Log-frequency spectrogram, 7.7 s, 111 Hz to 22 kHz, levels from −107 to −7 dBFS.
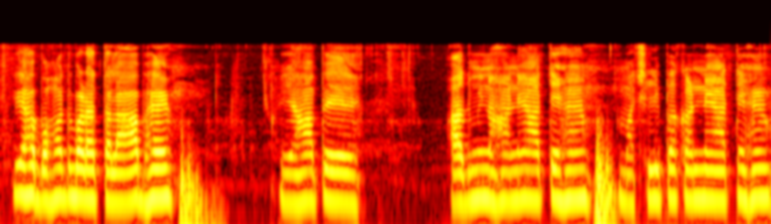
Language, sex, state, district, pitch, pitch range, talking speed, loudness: Hindi, male, Chhattisgarh, Korba, 200 Hz, 190-205 Hz, 115 wpm, -26 LUFS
